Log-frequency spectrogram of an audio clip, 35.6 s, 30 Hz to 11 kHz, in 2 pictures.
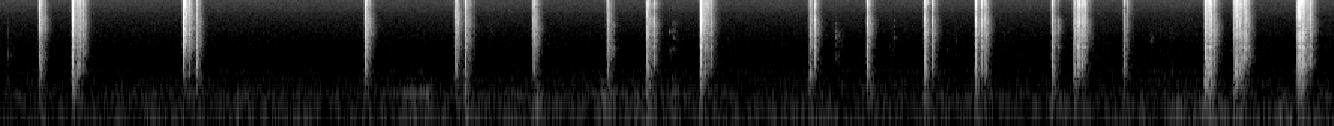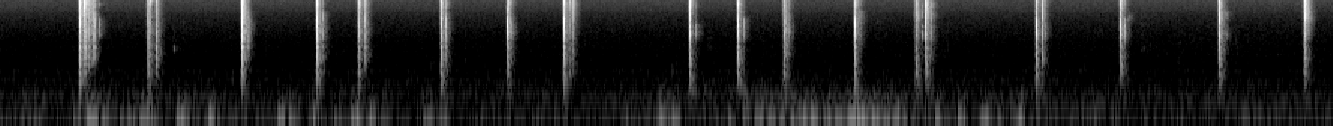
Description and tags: Water drops on linoleum floors
Short recording of water dripping onto linoleum. This was recorded inside a full-sized bathroom with linoleum floors. The water was dropped using a turkey baster held ~5 feet in the air. The recorder was placed on the ground ~2 feet away from where the drops hit the floor.
The only processing this recording received was a bit of noise removal in Audacity.
Equipment: TASCAM DR-05
Location: Everett, WA, USA
Area: Full bathroom, linoleum floors
Date: February 9th, 2017
Time: 10:24 AM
